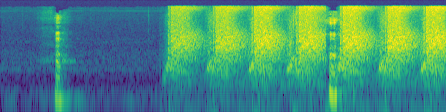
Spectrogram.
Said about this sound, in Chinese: 这鞭子就算是你的早饭吧，滋味不错吧？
